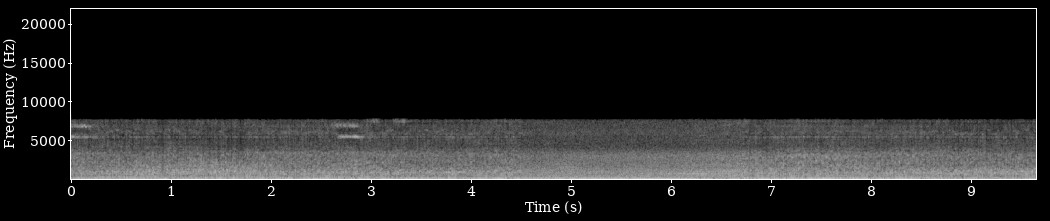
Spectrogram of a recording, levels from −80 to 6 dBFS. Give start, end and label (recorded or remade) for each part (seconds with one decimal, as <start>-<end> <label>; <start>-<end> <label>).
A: 0.0-4.5 remade; 4.5-6.7 recorded; 6.7-9.7 remade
